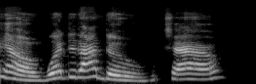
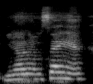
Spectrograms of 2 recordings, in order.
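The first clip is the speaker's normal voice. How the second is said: ordinary talk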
